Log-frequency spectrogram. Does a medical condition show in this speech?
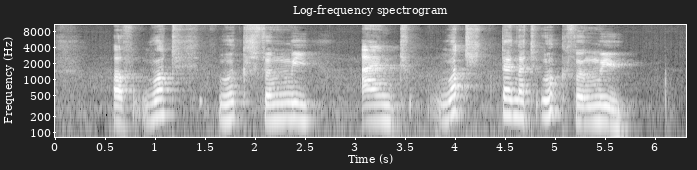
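Yes: hard of hearing since birth, bilateral, cochlear implant; both ears, right cochlear implant since age 15, never really learned to listen to sound; uses right cochlear implant for music and environmental sound, relies on lip reading and subtitles; hard to speak when unable to hear own voice.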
